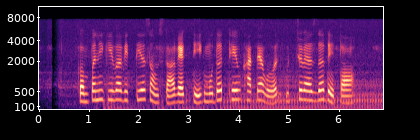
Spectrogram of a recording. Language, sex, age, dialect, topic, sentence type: Marathi, female, 18-24, Southern Konkan, banking, statement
